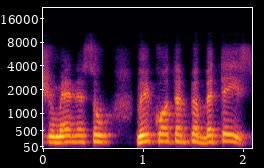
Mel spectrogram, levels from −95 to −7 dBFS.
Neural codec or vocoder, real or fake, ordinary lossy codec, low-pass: codec, 24 kHz, 0.5 kbps, DualCodec; fake; MP3, 96 kbps; 10.8 kHz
